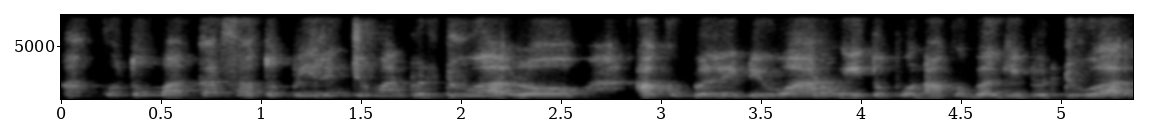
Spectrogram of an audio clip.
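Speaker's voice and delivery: high-pitched, tearful, self-pitying.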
